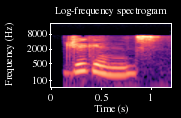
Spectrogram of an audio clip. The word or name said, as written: jiggins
